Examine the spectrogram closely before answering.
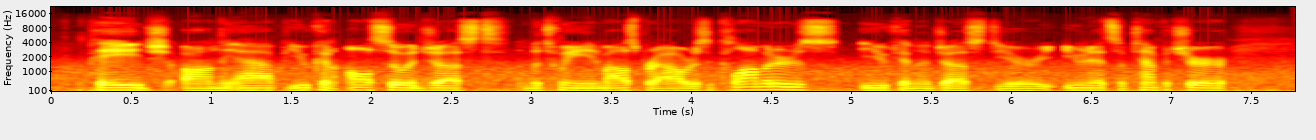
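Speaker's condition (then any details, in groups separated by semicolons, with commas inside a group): No condition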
